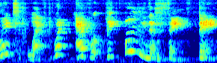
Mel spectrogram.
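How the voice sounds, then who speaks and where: Delivered at a fairly slow pace, this put-on character voice sits at an extremely high pitch and makes very wide pitch swings, with slight echo and clear background noise. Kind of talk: children's theater comic acting. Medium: stage play. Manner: bickering, literal.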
